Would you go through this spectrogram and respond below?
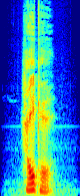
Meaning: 1. delicate (requiring careful handling) 2. picky, choosy
- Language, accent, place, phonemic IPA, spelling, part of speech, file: German, Germany, Berlin, /ˈhaɪ̯kəl/, heikel, adjective, De-heikel.ogg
